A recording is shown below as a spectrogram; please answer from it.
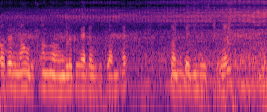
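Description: A person talking, with street traffic behind.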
